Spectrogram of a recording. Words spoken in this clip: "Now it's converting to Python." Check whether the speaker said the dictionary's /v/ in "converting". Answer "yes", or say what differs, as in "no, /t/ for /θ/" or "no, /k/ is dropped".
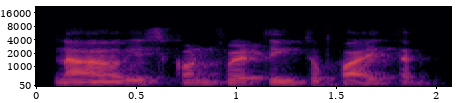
no, /f/ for /v/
